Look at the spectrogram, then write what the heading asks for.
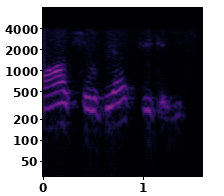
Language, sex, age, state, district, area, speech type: Urdu, male, 60+, Bihar, Khagaria, rural, conversation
